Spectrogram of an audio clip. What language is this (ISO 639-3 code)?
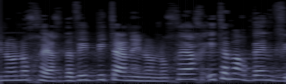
heb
